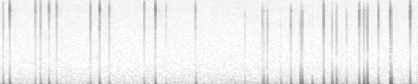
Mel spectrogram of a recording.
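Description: A small, hollow, clear glass star-shaped bottle with a cork stopper, apparently empty, is held in the hands and tapped and scratched with long acrylic nails close to the microphone. Quick, irregular taps make sharp, bright clicks with brief low thumps, each dying away almost at once over a faint background hiss.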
